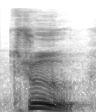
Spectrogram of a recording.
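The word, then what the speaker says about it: through: করা, সেটা হচ্ছে লুক থ্রু। মনে রাখবেন এটা থ্রু প্রাপোজিশন, আমরা অনেকেই থ্রুটাকে থ্রোর উচ্চারণ করে ফেলি, ভার্বের যেটা ছুঁড়ে মারা, থ্রো মি এ বল, সেরকমটা অর্থে, সেটা কিন্তু হবে না।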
